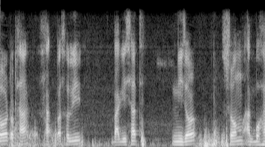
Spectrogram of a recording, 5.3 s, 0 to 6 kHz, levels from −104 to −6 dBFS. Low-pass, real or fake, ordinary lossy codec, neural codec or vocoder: 5.4 kHz; fake; none; codec, 44.1 kHz, 7.8 kbps, DAC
